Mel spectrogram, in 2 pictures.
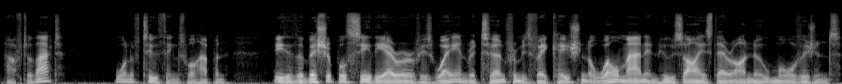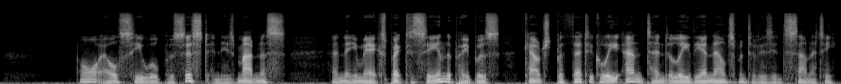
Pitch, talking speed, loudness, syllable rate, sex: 90 Hz, 215 wpm, -21 LUFS, 6.4 syllables/s, male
